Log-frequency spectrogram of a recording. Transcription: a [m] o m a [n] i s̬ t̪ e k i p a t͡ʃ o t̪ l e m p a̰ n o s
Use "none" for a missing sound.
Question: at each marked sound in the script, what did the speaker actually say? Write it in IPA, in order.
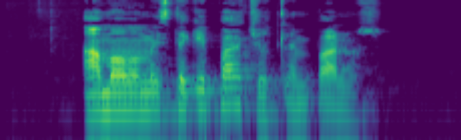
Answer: m, m

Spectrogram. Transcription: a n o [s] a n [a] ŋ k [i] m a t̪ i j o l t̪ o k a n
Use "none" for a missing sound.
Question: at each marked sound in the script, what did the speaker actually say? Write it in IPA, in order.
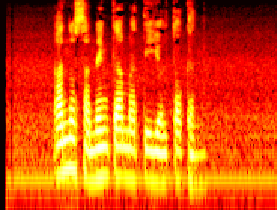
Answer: s, e, a

